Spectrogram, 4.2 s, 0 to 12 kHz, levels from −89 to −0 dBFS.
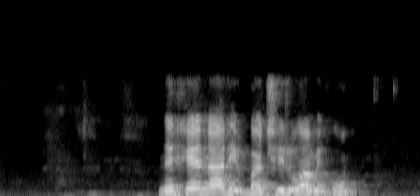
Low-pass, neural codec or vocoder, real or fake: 7.2 kHz; codec, 16 kHz, 6 kbps, DAC; fake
